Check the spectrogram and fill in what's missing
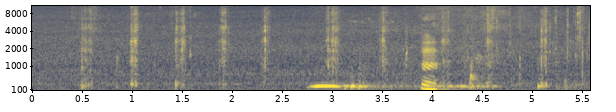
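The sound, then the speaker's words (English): Chewing of pickled mushrooms, with soft, wet crunches repeating at an irregular pace and a brief hummed murmur from a person partway through. “I'm glad that you guys get to listen to us chew.”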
